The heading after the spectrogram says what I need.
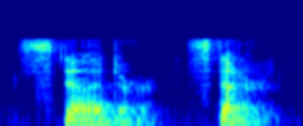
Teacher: whenever we say a T, especially between two vowels, often the T reduces to a D sound. I believe that's called a vocal flap. · I know that sounds crazy because that's a double T sound, but between two vowels especially, that double T will very often become a D sound. Stutter, stutter.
